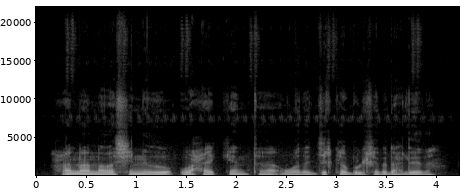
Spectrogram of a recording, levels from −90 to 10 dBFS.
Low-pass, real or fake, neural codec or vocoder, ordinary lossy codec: none; real; none; none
